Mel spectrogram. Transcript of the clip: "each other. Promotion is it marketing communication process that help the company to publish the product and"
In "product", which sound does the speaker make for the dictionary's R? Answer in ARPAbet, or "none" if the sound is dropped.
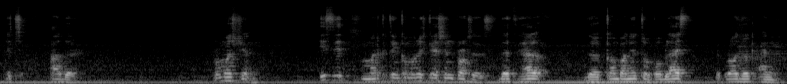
R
